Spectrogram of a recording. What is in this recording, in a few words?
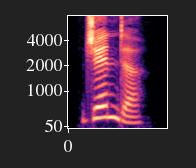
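"gender", British English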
